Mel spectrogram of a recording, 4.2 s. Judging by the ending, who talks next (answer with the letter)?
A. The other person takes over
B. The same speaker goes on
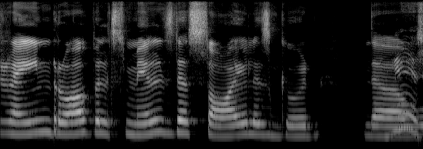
A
